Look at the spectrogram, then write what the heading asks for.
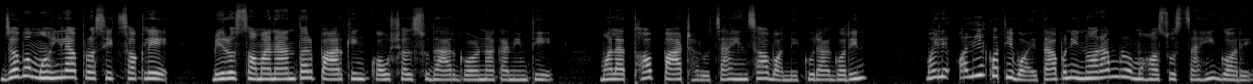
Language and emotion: Nepali, sad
